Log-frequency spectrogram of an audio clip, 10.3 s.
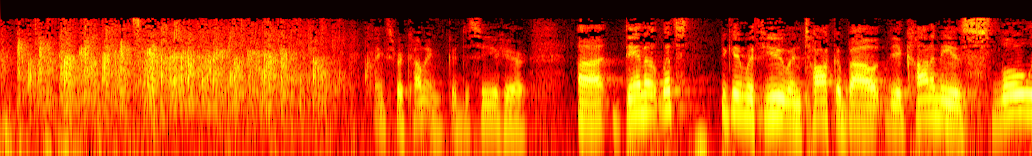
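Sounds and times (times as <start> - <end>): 
audience applause welcoming a panel of reporters at a Climate One event: 0.0 - 3.8
speech: 3.8 - 10.3.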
